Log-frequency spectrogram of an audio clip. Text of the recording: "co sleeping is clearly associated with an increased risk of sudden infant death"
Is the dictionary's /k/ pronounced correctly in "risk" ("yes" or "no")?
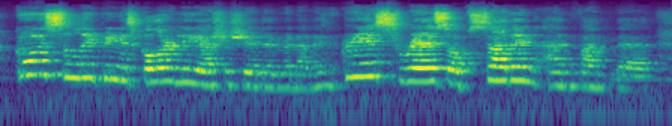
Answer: no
